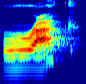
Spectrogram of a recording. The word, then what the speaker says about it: wreck: Wreck, wrinkle, wrestle. The beginning WR spelling has a silent W pronunciation. So make sure you begin on that R sound.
